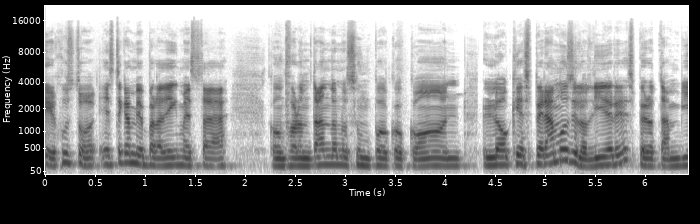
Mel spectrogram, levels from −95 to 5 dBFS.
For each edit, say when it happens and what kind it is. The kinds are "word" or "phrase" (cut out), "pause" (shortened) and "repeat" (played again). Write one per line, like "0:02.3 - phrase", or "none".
0:04.3 - pause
